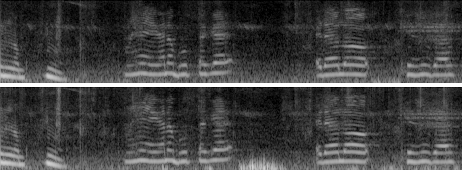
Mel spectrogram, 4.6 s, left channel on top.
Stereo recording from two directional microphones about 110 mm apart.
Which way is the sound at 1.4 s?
60° right (ahead or behind).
